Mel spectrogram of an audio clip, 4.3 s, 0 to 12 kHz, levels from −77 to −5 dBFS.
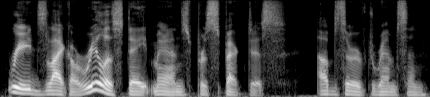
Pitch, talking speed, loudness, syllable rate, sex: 115 Hz, 110 wpm, -20 LUFS, 4.1 syllables/s, female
